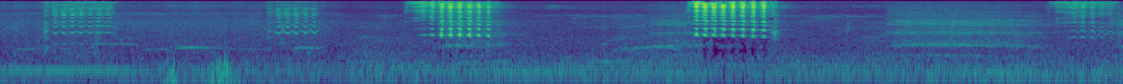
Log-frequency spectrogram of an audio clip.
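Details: A baby goat on a farm bleats repeatedly, with high, quavering, nasal cries in short bursts.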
